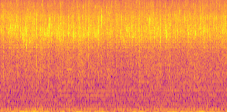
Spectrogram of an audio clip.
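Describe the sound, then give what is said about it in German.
Butter melts and sizzles in a frying pan with a steady, faint, crackling hiss that runs unbroken throughout, with no voices. “So, Butter geschmolzen. Und jetzt fehlt nur noch eins. Die Teigmasse schütte ich jetzt einfach in die Mitte in die Pfanne.”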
